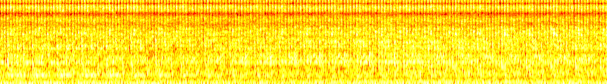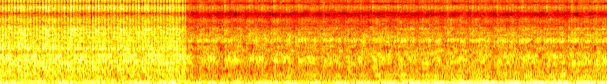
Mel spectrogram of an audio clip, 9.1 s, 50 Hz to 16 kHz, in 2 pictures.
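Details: 1995 Ford 7.3 Powerstroke diesel, revived after sitting about 10 years: even, regular clatter at a steady idle, settling down partway through. The idle is healthy.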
